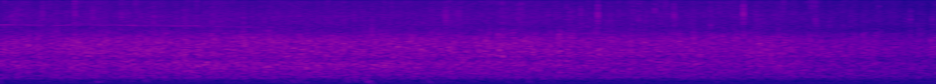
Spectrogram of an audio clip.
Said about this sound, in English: Go ahead and give the Lord a clap offering.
